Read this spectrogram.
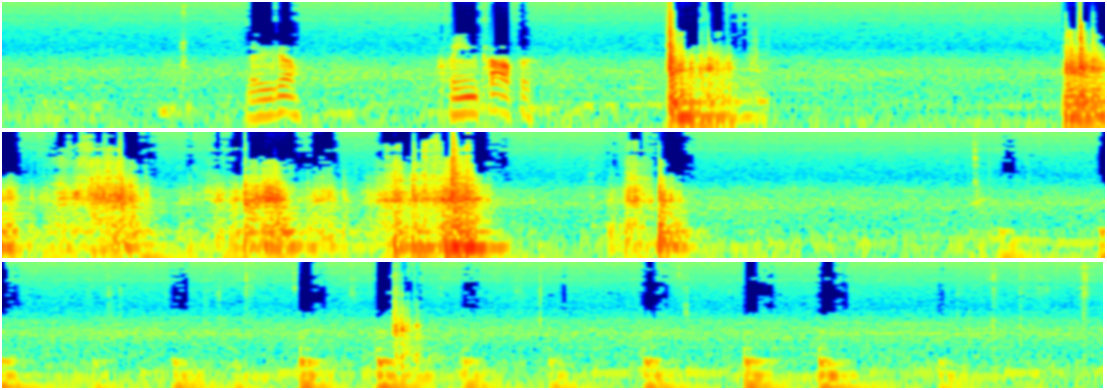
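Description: Small plastic and metal parts clatter and rattle.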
